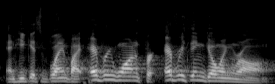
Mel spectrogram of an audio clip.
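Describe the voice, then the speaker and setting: A man's voice: on the high side, animated, a little fast, muffled recording. Man teaching a group in a reverberant hall. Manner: asks listeners rhetorical questions and calls on them by name. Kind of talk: religious teaching talk to a group.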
